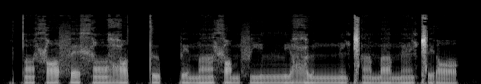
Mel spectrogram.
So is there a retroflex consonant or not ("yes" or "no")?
no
